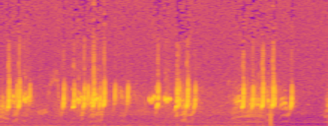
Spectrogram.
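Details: Common quail giving the 'miankan' night call used as a hunting lure in Pakistan: bursts of short, sharp, high clicking notes grouped in quick clusters about once a second, with a steady faint hum underneath.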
